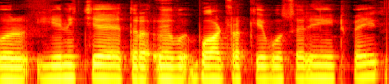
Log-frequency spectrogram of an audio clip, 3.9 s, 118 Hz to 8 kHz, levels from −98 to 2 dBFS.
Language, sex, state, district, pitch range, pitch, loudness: Hindi, male, Uttar Pradesh, Shamli, 150-155 Hz, 150 Hz, -19 LUFS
